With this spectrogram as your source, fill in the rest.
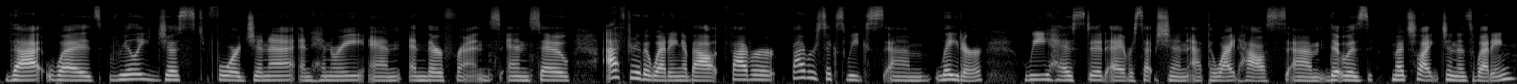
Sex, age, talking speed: female, 20-39, 160 wpm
